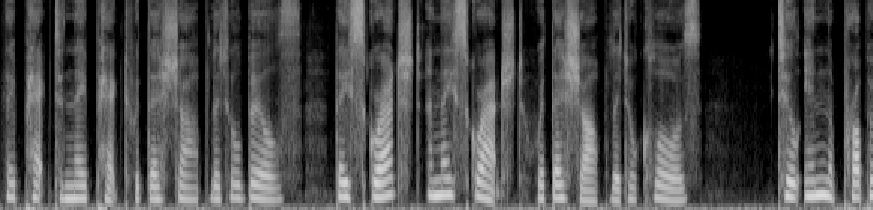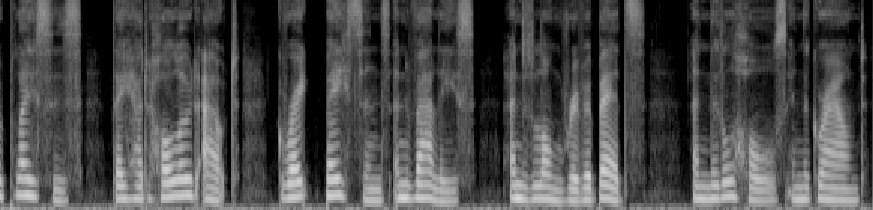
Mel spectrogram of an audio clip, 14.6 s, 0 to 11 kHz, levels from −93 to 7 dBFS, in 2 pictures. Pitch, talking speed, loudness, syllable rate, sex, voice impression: 200 Hz, 175 wpm, -20 LUFS, 4.7 syllables/s, female, feminine, adult-like, clear, fluent, raspy, calm, elegant, slightly strict, sharp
